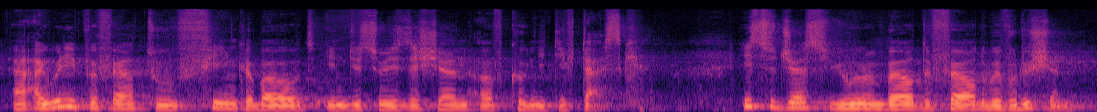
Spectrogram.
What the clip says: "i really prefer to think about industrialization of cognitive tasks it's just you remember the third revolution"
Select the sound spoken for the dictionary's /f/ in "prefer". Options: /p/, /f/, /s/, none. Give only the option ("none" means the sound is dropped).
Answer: /f/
